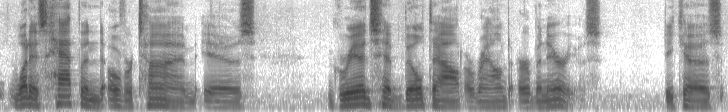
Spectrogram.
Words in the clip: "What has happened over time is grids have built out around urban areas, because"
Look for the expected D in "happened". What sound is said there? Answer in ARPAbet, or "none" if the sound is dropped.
D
